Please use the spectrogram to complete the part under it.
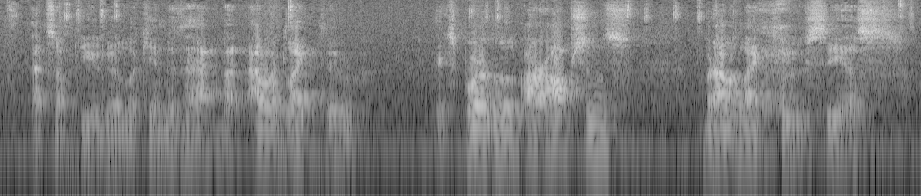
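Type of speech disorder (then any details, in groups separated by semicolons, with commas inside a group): None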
